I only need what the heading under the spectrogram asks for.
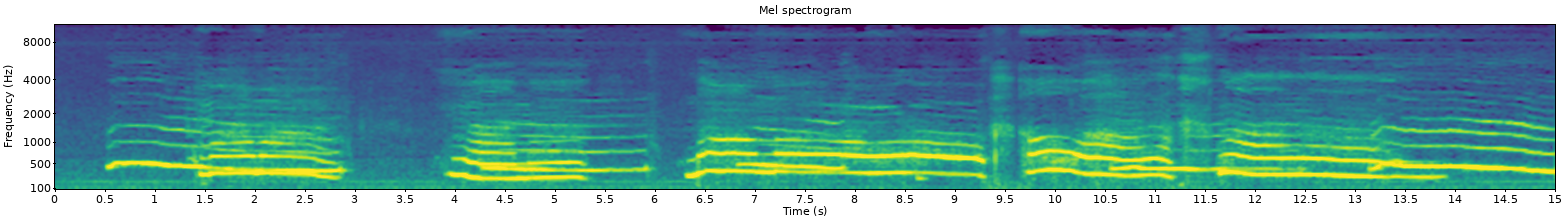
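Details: Indoors, a Samoan husky dog that wants its mom makes repeated wavering, moaning howls in groups of several seconds, pitch sliding and breaking between tones, with brief pauses between each outburst.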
